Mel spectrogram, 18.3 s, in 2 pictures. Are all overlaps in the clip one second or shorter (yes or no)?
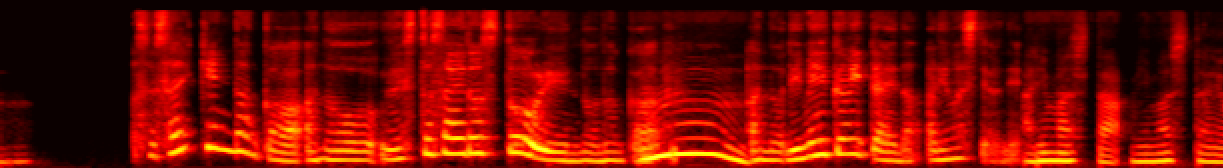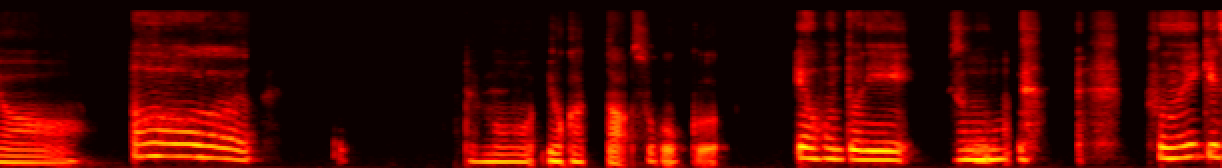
yes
